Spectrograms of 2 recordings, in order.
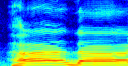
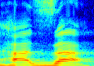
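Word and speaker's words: هذا: Hadza yaumu. Ini ha besar seperti yang sudah kita bahas tadi. Ha hadza ini dzal. Jadi bacanya hadza bukan haza tapi hadza.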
